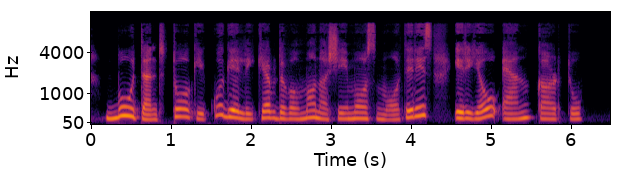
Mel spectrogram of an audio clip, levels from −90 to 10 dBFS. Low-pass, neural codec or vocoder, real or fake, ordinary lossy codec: 10.8 kHz; codec, 16 kHz in and 24 kHz out, 0.9 kbps, LongCat-Audio-Codec, four codebook decoder; fake; MP3, 48 kbps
